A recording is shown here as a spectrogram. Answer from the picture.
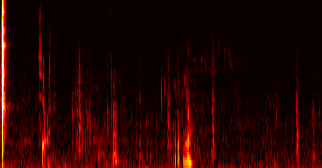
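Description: A single sharp metallic click from a handgun being worked during dry-fire practice, followed by a few faint handling ticks and a brief low murmur about three and a half seconds in.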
